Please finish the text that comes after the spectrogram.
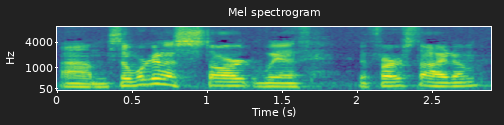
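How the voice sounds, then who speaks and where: A man's voice: medium pitch, expressive, moderate pace. A man presenting a casual unboxing vlog, talking in a friendly, apologetic way with frequent "uh" fillers. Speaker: product reviewer.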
